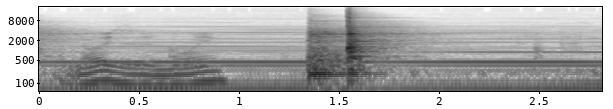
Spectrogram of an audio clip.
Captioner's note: car lifter clicks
